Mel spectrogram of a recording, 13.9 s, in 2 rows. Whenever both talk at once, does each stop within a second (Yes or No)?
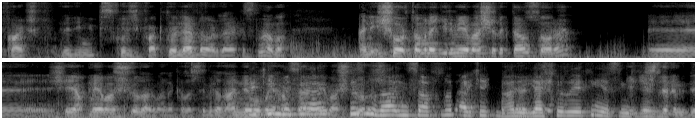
No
